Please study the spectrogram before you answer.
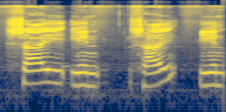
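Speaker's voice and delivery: সাই ইন read very slowly, both syllables drawn out; slow drawn-out recitation. Shown as a demonstration. Teacher reciting সাই ইন to students, slowly drawn out. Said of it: "এরকমভাবে শিখব".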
